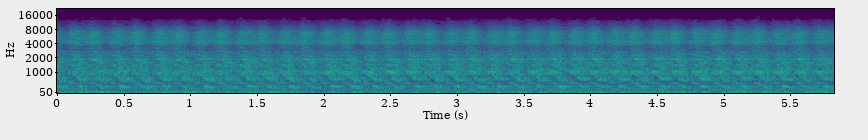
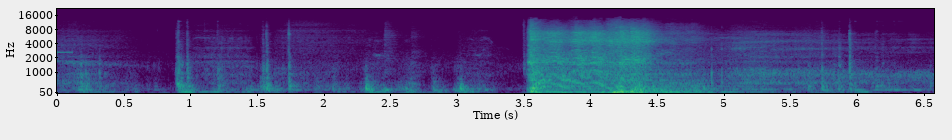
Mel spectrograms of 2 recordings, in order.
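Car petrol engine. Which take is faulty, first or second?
second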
